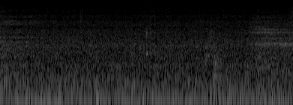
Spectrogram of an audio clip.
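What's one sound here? A glass carafe is set down softly on a cloth surface.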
